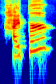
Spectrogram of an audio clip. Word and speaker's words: Kuiper: Everybody, I hope you pick up a copy of Beyond Kyper. I've learned how to pronounce it correctly um over at Skylight Books.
